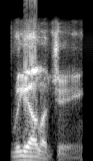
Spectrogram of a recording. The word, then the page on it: rheology: British English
